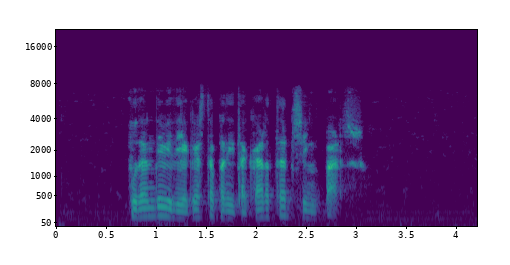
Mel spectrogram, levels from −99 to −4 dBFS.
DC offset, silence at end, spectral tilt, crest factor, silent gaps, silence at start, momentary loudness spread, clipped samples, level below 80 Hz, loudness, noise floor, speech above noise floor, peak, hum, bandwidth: under 0.1%; 1.15 s; 0.5 dB/octave; 22 dB; none; 0.75 s; 11 LU; under 0.1%; under -90 dBFS; -46 LUFS; -87 dBFS; 40 dB; -26 dBFS; none; 7.6 kHz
